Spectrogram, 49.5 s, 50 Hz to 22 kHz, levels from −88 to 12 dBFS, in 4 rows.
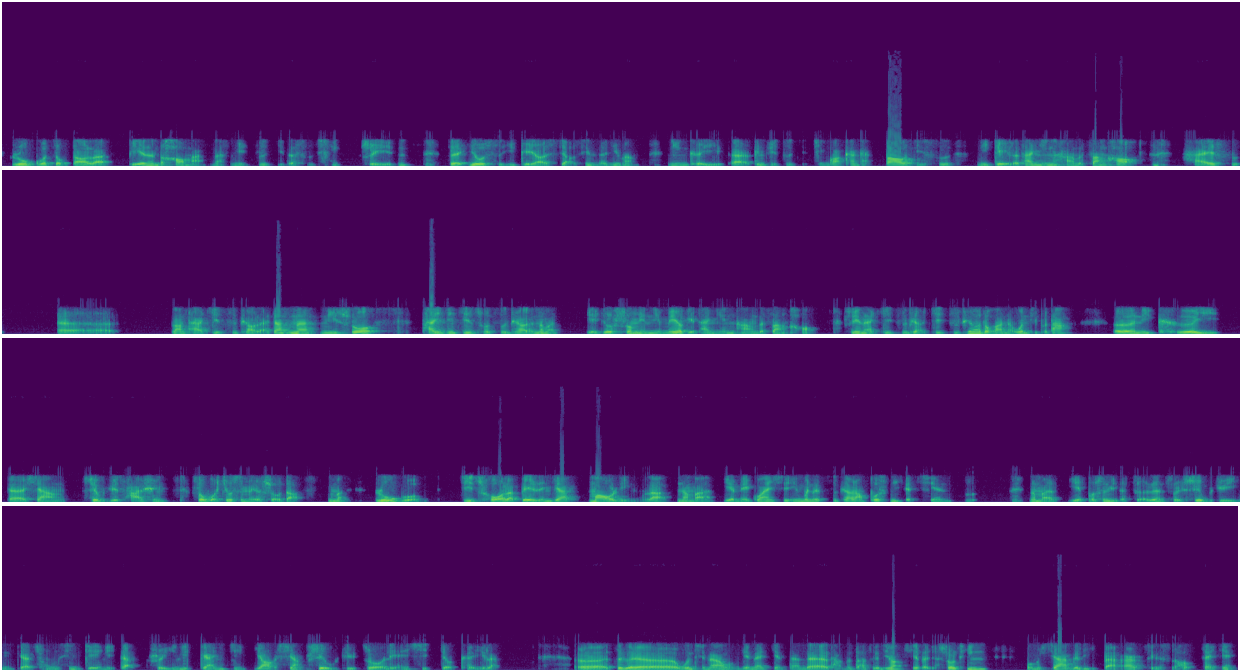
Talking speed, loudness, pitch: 285 characters per minute, -19 LUFS, 375 Hz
